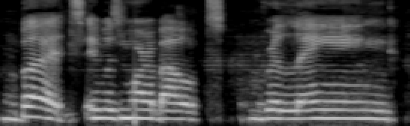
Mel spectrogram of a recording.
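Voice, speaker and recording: A woman's voice: medium pitch, slow pace, low-quality recording. Young woman chatting casually about singing. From West Philadelphia. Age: 20s. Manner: relaxed, lots of fillers like um and you know. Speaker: guest singer. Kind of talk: casual conversation.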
